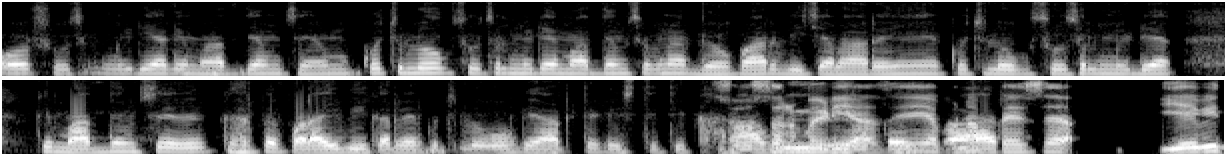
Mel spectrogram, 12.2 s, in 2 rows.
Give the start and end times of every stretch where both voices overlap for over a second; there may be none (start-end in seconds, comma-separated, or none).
9.7-11.2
